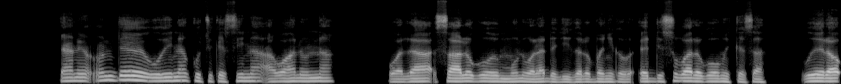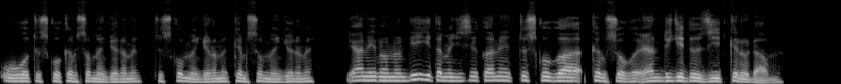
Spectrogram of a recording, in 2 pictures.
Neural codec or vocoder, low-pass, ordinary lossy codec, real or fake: vocoder, 48 kHz, 128 mel bands, Vocos; none; none; fake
